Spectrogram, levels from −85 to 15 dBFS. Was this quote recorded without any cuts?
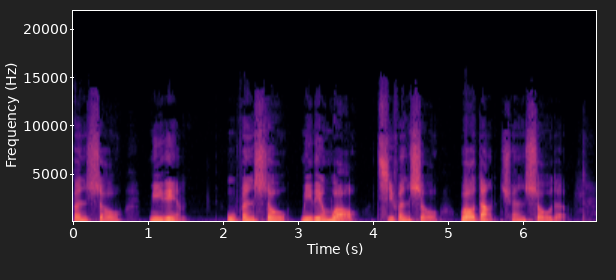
yes; 0 cuts

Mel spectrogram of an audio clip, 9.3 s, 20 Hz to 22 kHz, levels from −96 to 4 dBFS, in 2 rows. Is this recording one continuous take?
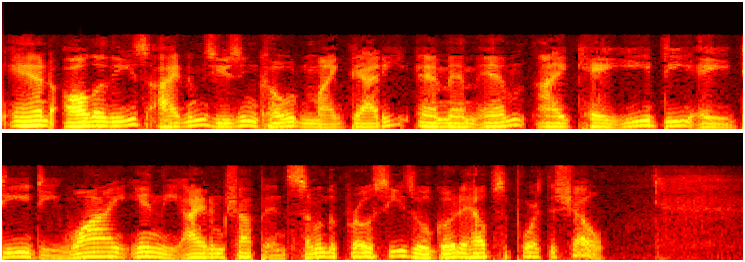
yes; 0 cuts

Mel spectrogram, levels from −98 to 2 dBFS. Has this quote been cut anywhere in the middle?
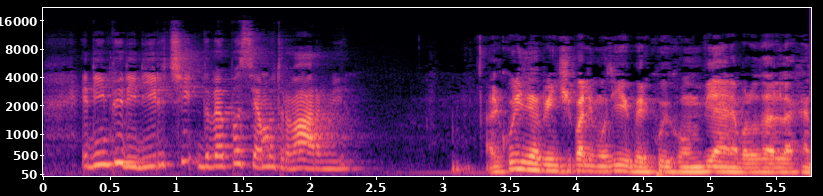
no; 0 cuts

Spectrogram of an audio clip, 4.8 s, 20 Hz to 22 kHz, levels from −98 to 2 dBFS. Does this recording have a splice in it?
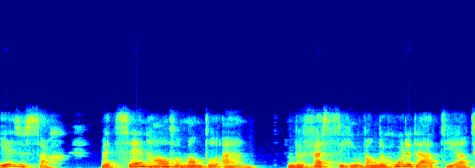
yes; 1 cut; at 2.7 s

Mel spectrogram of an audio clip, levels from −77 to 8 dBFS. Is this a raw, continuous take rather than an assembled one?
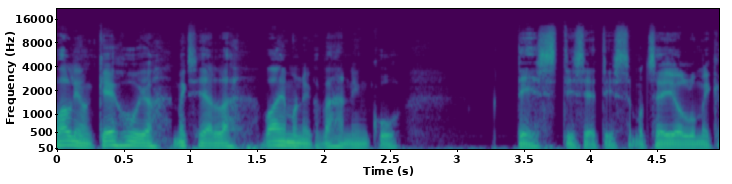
no; 2 cuts; at 1.0 s, 1.9 s

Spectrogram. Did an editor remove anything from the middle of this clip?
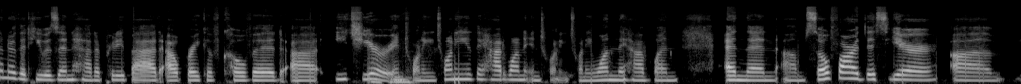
no; 0 cuts

